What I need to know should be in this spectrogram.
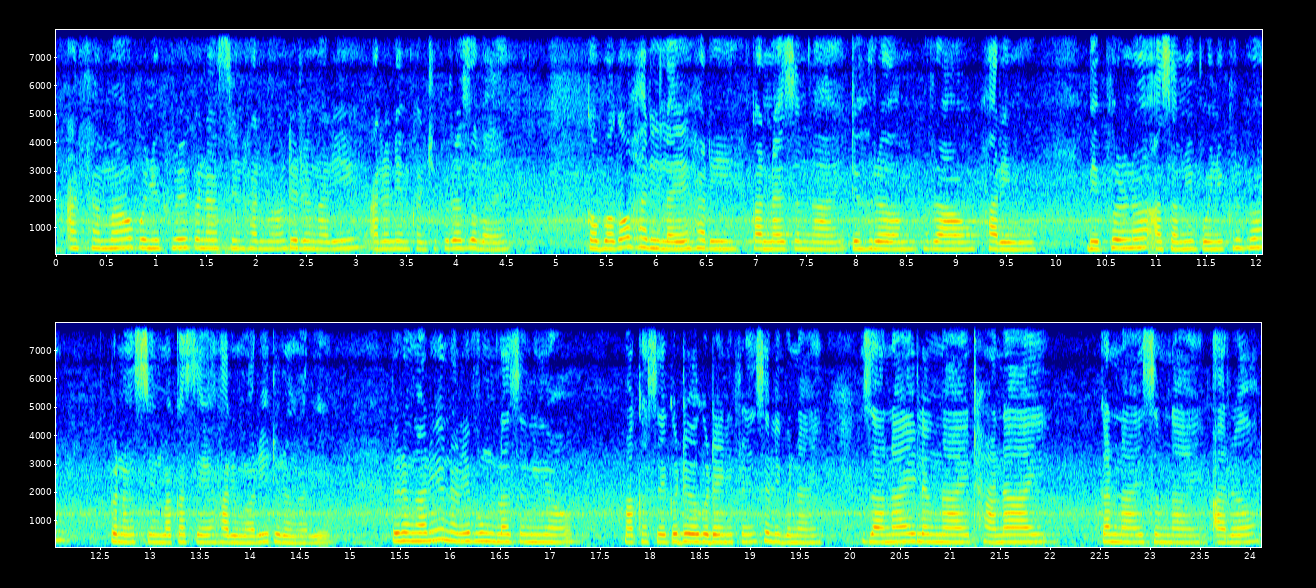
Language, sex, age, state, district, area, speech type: Bodo, female, 18-30, Assam, Chirang, rural, spontaneous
